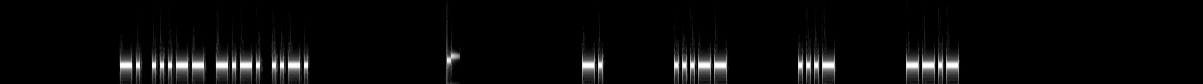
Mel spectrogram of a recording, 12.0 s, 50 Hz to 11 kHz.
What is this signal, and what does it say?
Morse code, heard as a keyed tone, about 30 wpm, spaced as for 15 wpm, 700 Hz. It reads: N3CF N3VQ
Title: USA Call Signs - 4 Characters - 6x Character Spacing - 30wpm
